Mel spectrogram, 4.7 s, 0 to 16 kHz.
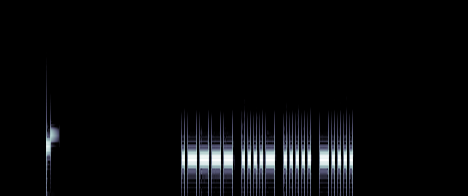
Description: Morse code, heard as a keyed tone, about 40 wpm, 700 Hz. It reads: 1456
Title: Numbers - 4-Digit 40wpm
